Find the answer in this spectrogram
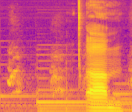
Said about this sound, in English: Yeah, so all right, our music is winding down, and I think the dogs are giving us a cue to go ahead and play the next chapter.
